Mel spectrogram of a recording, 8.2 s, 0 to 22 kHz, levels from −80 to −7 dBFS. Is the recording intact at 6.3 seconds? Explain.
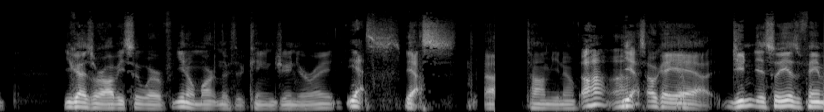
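Yes, the audio is intact at 6.3 seconds, with the speech there carrying no audible dropout, click, distortion or other technical fault.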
